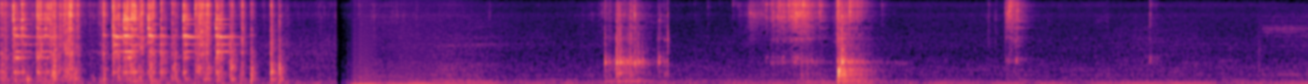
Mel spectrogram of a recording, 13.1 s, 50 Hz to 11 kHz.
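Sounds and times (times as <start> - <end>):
spices clinking into metal jar: 0.0 - 2.6.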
